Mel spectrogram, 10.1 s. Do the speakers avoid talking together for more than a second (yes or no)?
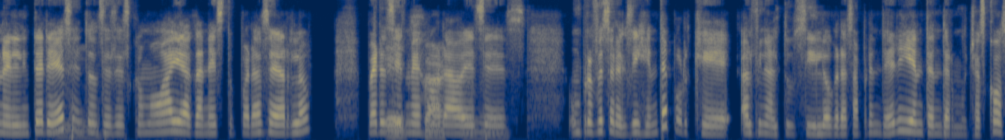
no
